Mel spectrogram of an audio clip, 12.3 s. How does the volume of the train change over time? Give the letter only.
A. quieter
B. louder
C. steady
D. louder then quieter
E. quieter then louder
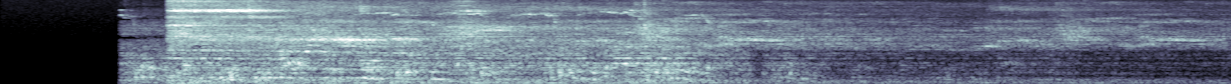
A.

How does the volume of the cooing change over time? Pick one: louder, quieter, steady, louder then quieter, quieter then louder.
quieter.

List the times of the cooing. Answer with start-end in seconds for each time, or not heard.
1.1-10.7.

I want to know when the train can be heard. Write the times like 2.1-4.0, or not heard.
1.6-12.2.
